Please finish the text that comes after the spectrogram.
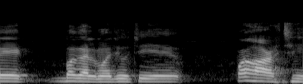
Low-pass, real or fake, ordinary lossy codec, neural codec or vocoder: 7.2 kHz; real; Opus, 32 kbps; none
